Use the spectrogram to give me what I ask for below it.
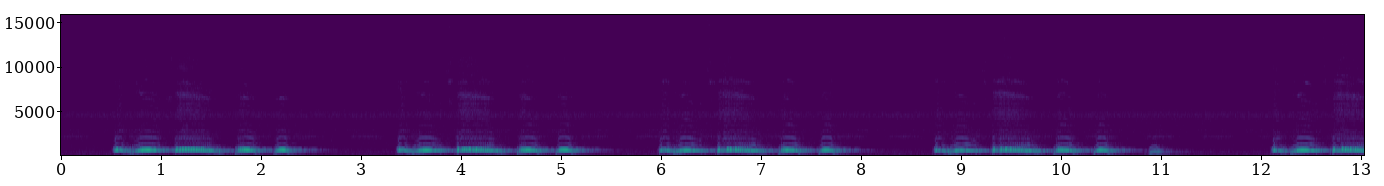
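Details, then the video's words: Spotted dove (tekukur) singing vigorously in the 'kuk 2' style: five mellow, low cooing phrases about three seconds apart, each a soft lead-in followed by a longer rolling coo and two to three clipped notes. The background is quiet. "Suara Burung Tekukur Kuk 2 Gacor"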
